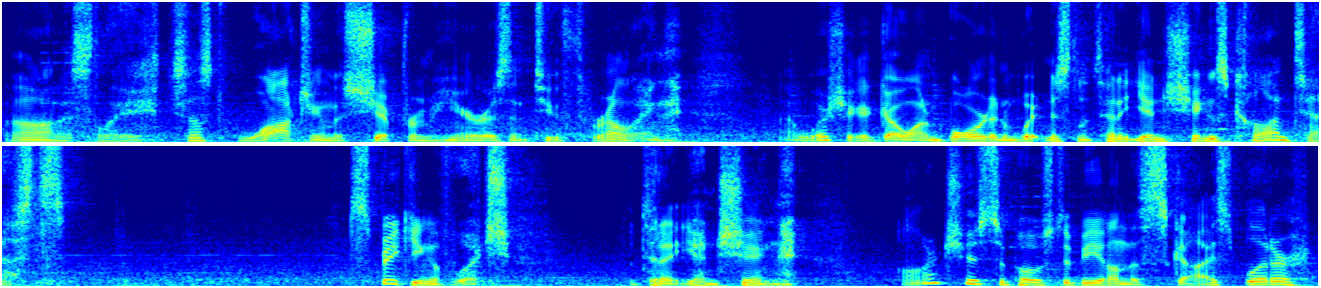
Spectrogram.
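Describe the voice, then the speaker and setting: An actor playing a hesitant soldier on guard duty who stammers when surprised, in a game cutscene. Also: male voice, fairly low pitch, sing-song, normal speed, creaky, slight background noise. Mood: earnest. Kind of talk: video game cutscene voice acting.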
